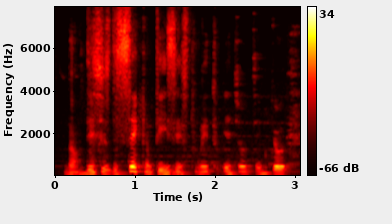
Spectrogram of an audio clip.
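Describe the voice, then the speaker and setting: A man with a non-native accent speaks over music in the background. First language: not English. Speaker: gaming video creator. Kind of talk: casual gameplay commentary. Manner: hesitant, many filler words.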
